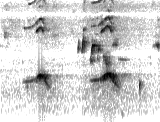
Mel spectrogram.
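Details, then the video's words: Asian koel (Eudynamys scolopaceus), in a residential neighbourhood, gives two loud, rising, whistled 'ko-el' notes about a second and a half apart, with thinner, higher chirps from other birds between. "噪鵑鳴叫, Sound of Common Koel"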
